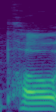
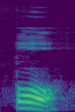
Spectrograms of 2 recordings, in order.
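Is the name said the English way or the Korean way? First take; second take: English; Korean. First: The name is said the English way. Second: The name is said the Korean way.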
